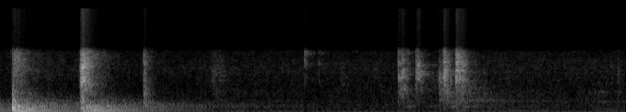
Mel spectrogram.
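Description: Three percussive thumps about three-quarters of a second apart, each ringing out, the third softer: a percussion part being laid down for a loop. A handful of light clicks follow about three to four and a half seconds in.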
